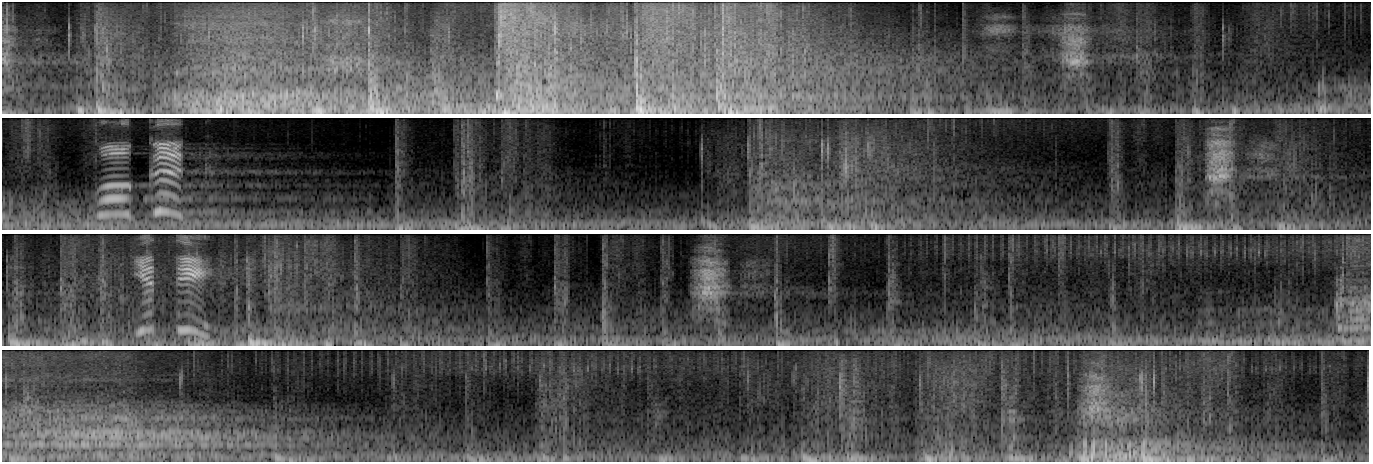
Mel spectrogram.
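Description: Light footsteps run across stone.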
